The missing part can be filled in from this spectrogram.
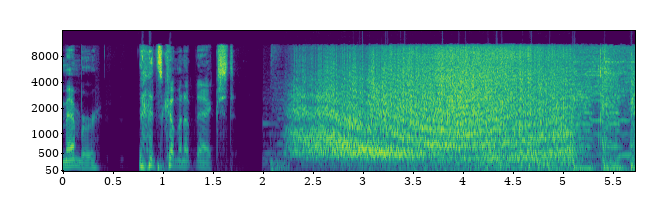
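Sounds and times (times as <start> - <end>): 
speech: 0.0 - 4.4
fighter jet roaring overhead: 2.1 - 5.6.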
